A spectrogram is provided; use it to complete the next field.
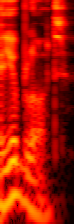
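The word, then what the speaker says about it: Hublot: It's a U-blood. No. I hear it's a U-blood. The H. It's silent. Silent, yeah. I hear the H is silent.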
